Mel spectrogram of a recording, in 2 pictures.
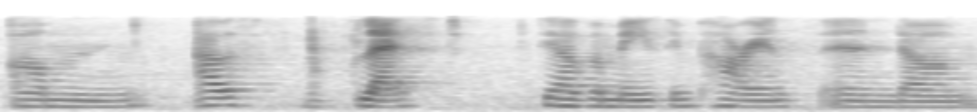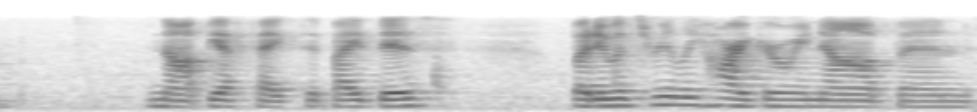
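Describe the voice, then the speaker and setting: Young woman from Venezuela, low voice, earnest and halting, roomy slightly dull recording. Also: a little hiss or hum. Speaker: interviewee playing a charity founder. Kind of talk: staged mock interview.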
